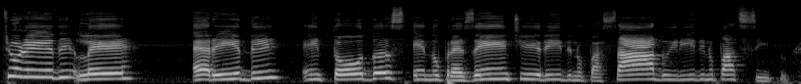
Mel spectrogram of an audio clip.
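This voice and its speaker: In a slow, fairly high, slightly bright voice, a woman with a Brazilian Portuguese accent leads a remote English lesson over video. She repeats each word patiently and keeps questioning her class.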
